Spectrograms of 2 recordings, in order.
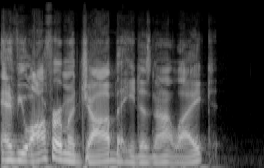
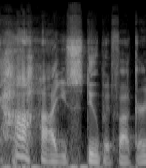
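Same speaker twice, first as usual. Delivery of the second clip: put-on taunting, mean, mocking laugh; 4 dB quieter than usual. Retelling a scene where a woman laughs in his face: imitating mocking laughter. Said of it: "she just laughs in his face".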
